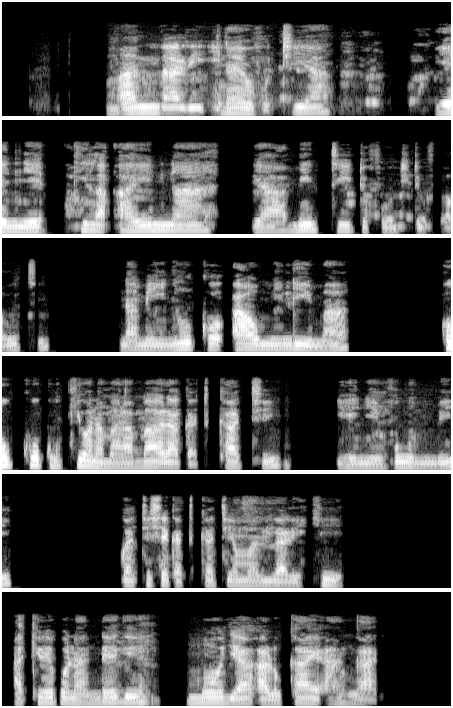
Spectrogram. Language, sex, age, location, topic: Swahili, male, 18-24, Dar es Salaam, agriculture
